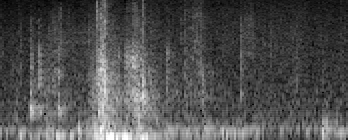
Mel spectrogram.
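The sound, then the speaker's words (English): A door off an upstairs landing in a house is opened, with a brief burst of scraping, rattling noise in the middle, followed by softer clicks and shuffling sounds as it settles. “Robert points to a door, and Anna goes and opens it.”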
